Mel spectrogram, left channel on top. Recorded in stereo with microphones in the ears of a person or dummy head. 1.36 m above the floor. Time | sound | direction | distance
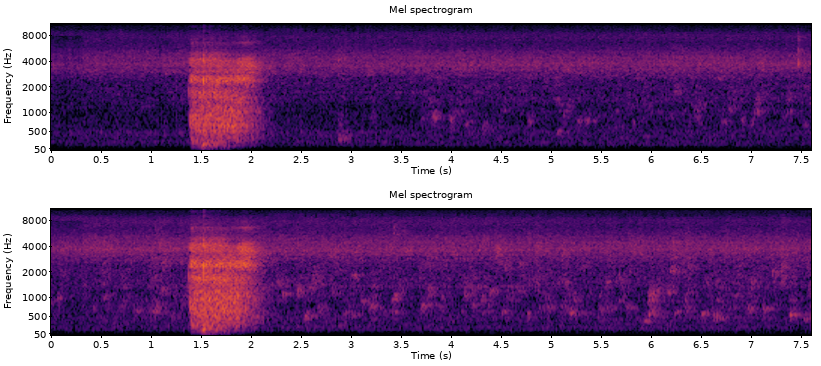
1.4 | a gunshot | centre (ahead or behind) | 4.5 m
